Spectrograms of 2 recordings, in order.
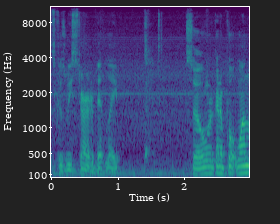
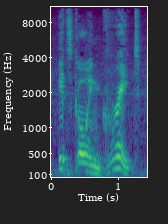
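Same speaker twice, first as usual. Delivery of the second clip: high, loud, drawn-out reply; God insisting; 8 semitones higher, 7 dB louder, much slower than usual. A narrator's reading. Host reading God reassuring Jesus, loud and slow. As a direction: belt it out slowly. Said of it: "say God".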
